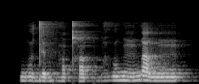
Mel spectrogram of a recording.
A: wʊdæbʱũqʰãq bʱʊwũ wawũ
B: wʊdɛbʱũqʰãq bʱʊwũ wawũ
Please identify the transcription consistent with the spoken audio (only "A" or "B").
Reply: B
